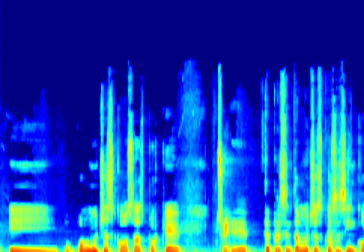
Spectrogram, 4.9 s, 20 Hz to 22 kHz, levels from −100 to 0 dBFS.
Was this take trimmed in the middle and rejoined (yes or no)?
no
